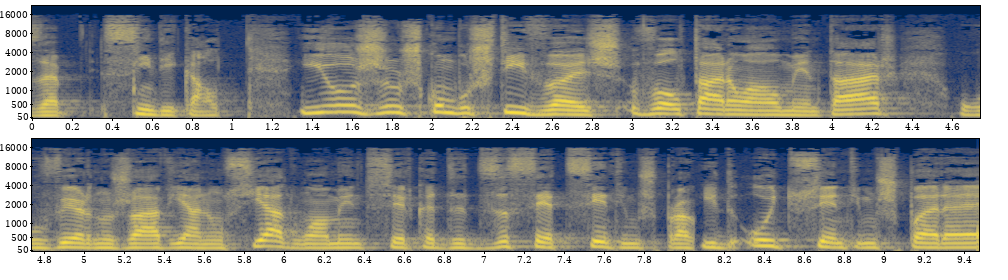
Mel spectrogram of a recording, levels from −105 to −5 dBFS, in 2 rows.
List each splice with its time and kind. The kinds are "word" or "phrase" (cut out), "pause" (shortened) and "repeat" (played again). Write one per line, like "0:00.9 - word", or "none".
0:08.1 - word

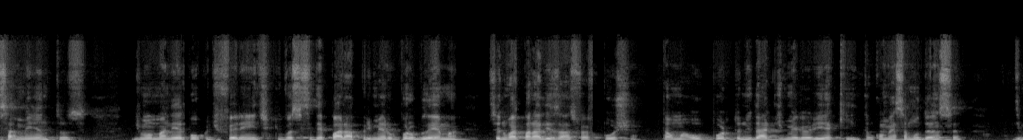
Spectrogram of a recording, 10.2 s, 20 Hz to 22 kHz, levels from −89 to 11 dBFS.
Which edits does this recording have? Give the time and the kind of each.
0:01.8 - word
0:03.0 - word
0:04.0 - phrase
0:05.9 - word
0:06.5 - pause

